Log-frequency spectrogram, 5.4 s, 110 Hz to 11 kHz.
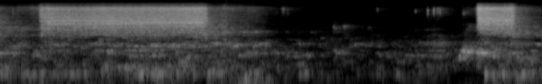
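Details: Bronchoscopy in a 48-year-old woman with malignant central airway obstruction (tracheal tumour, near-total occlusion) during electrosurgical snare procedure: two bursts of loud hissing bronchoscope suction separated by quieter room noise.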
